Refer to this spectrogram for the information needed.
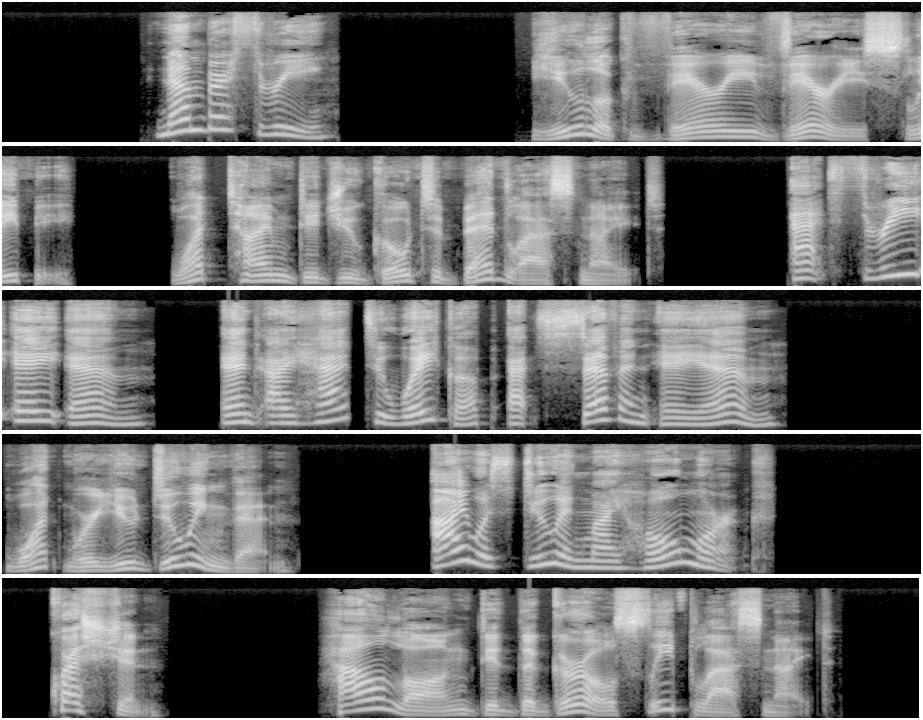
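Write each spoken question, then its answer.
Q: How long did the girl sleep last night?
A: Four hours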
